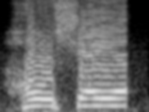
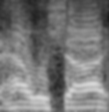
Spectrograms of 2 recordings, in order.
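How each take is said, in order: First: The name ends without an 'eye' sound. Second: The name ends with an 'eye' sound. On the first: The speaker calls it right. "It's Hosea" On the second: The speaker calls it wrong. "The I sound is not at the end of how of Hosea, so it's not Hawashai"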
